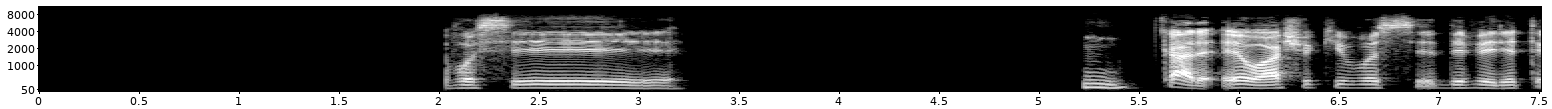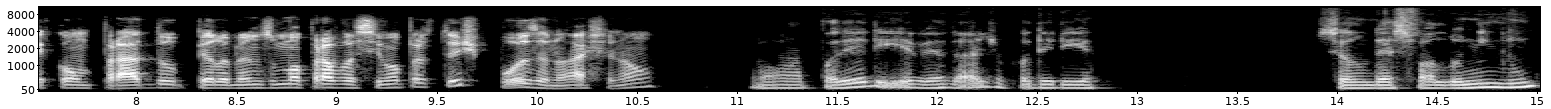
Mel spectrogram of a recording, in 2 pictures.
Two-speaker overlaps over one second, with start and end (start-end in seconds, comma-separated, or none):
none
